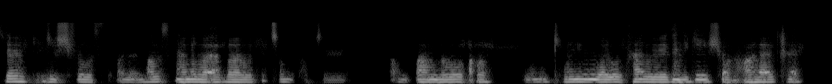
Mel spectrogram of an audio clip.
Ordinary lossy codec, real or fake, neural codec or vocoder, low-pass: none; fake; codec, 16 kHz, 0.5 kbps, FreqCodec, smaller model; 7.2 kHz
